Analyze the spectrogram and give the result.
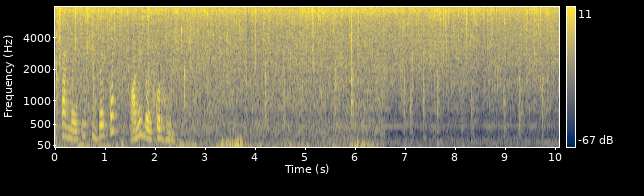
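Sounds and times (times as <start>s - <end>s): oil crackling: 0.0s - 10.0s
vegetables sizzling in hot oil: 0.0s - 10.0s.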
